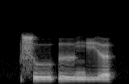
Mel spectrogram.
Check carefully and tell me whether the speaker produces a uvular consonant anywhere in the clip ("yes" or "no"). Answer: no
